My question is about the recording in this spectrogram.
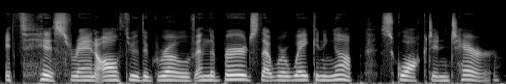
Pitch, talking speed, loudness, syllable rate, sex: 190 Hz, 200 wpm, -16 LUFS, 4.9 syllables/s, female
